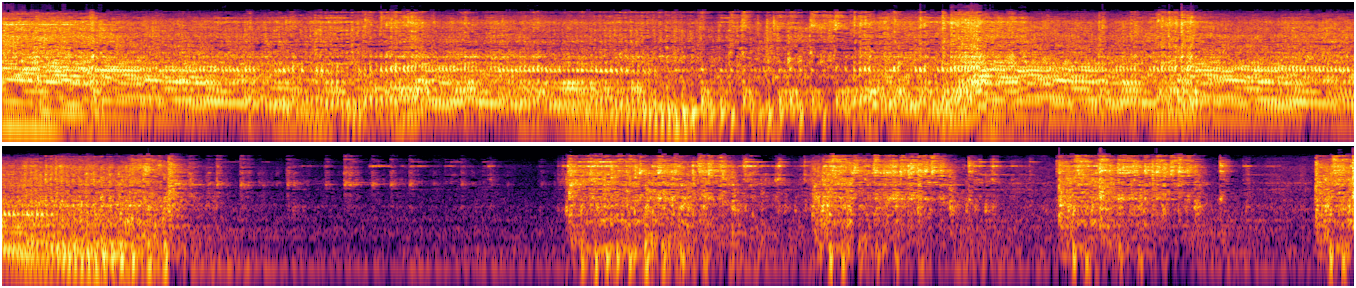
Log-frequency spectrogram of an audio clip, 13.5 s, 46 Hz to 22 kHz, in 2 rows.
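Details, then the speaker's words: McCulloch 1-52 chainsaw after a hard start, heavy smoke filling the room: loud rasping two-stroke buzz rising and falling with throttle, then drops to a ragged idle and dies between blips; runs, but starting remains hard. "Wow, guys. She ran. Ooh, getting warm. She ran and she made one beautiful racket."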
